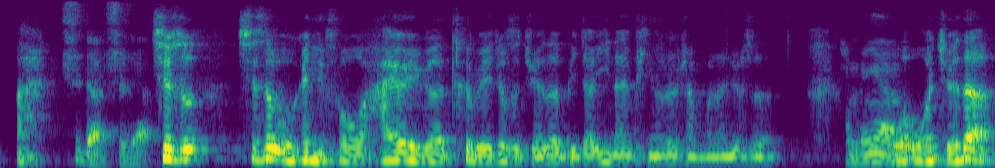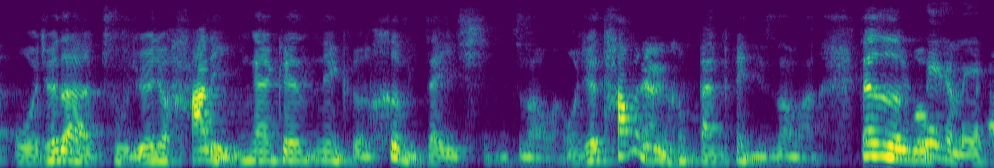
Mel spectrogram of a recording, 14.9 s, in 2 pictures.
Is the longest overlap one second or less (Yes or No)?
Yes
